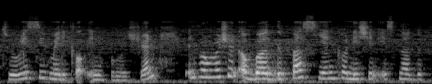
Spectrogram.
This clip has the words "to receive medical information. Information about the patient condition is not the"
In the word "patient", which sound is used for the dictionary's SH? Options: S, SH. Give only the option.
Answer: S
